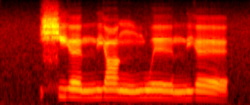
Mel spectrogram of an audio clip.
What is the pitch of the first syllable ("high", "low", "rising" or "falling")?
falling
